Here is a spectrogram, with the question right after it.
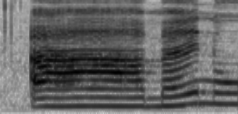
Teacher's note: یہاں پر بھی واو مدہ ہو رہا ہے، 2 کاؤنٹس کھینچیں گے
